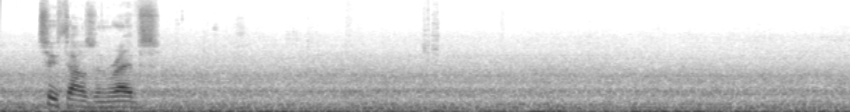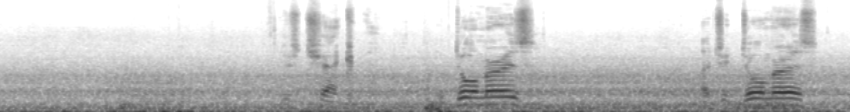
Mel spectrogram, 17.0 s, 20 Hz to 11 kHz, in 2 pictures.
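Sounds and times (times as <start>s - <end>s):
engine hum: 0.0s - 17.0s
road and tyre noise: 0.0s - 17.0s.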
